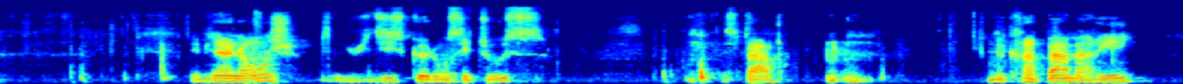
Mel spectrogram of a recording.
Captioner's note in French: raclement de gorge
